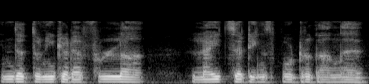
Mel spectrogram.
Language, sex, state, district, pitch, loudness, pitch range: Tamil, male, Tamil Nadu, Nilgiris, 115 Hz, -15 LUFS, 110-120 Hz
